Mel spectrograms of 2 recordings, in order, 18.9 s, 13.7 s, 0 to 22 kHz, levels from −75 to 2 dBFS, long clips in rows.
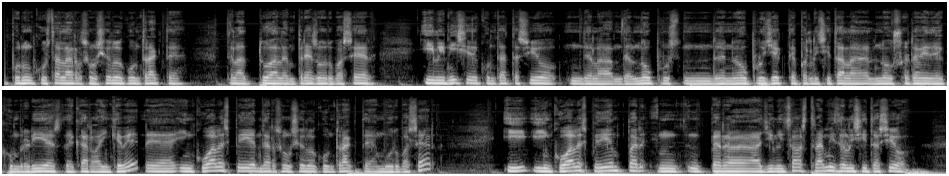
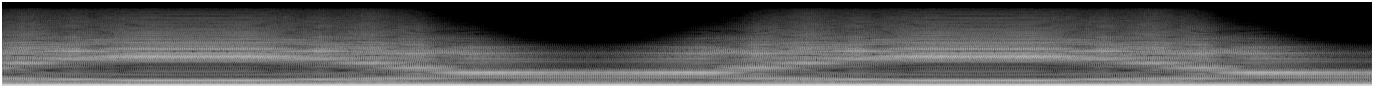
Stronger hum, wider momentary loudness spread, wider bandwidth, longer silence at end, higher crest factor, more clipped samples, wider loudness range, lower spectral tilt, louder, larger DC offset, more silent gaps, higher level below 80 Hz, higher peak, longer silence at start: neither; first, 5 LU vs 2 LU; first, 14.5 kHz vs 12.5 kHz; about the same, 0 s vs 0 s; about the same, 12 dB vs 8 dB; neither; about the same, 2 LU vs 1 LU; first, -6.5 dB/octave vs -5 dB/octave; about the same, -14 LUFS vs -15 LUFS; neither; neither; second, -28 dBFS vs -12 dBFS; about the same, 0 dBFS vs -2 dBFS; about the same, 0 s vs 0 s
